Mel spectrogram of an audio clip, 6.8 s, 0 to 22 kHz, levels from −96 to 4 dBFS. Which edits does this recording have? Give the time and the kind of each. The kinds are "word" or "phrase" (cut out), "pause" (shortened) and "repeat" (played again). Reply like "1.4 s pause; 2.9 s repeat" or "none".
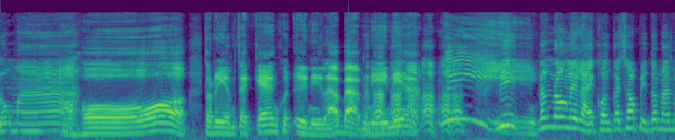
2.0 s pause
